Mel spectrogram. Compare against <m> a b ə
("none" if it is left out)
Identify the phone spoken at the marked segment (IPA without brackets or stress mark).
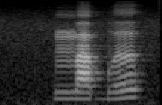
m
